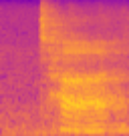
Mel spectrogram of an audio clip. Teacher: voiceless targets would have a long voice onset time, a longer VOT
